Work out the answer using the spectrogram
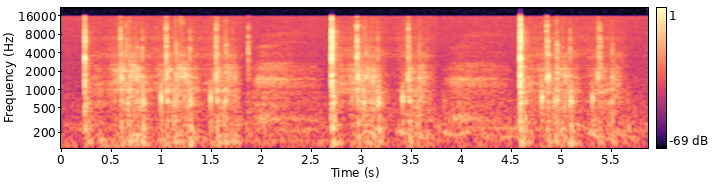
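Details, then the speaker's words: Player piano air motor that sat in the same position for years under steady suction: soft, uneven ticking that speeds up and drags; loping (fly-back) because its cloth has taken a set. "you can see that it's not turning evenly and even though I'm sucking very evenly in fact you can even hear it oh so that's what happens when you don't use your player piano often enough"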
